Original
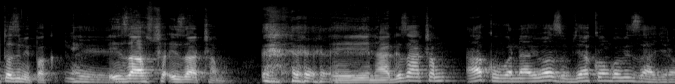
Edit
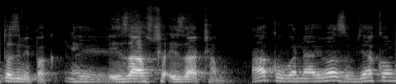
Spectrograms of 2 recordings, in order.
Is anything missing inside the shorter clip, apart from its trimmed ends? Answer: yes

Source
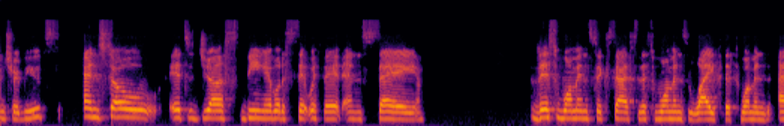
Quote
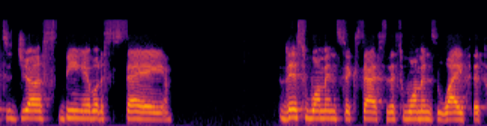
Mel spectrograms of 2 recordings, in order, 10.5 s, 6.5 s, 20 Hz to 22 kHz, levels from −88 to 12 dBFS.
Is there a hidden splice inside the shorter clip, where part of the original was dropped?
yes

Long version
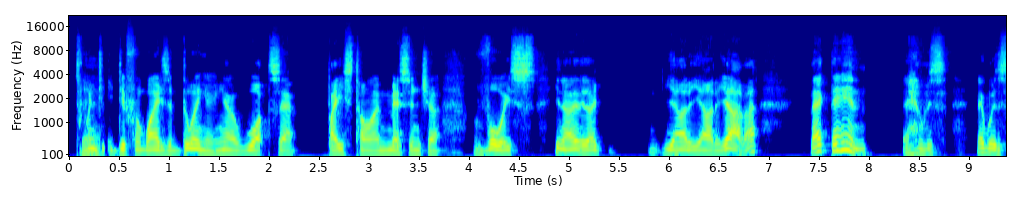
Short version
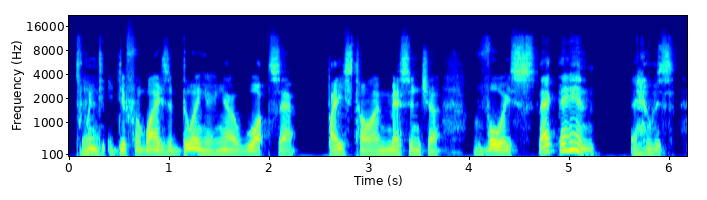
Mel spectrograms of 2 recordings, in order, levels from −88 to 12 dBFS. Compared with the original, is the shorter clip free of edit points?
no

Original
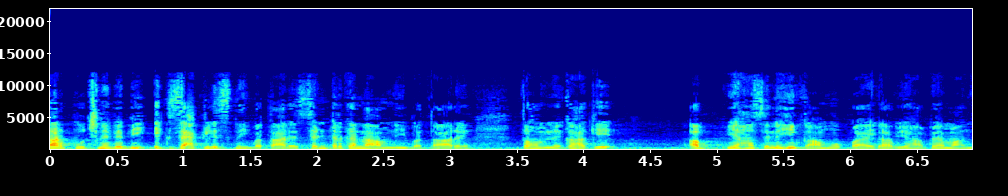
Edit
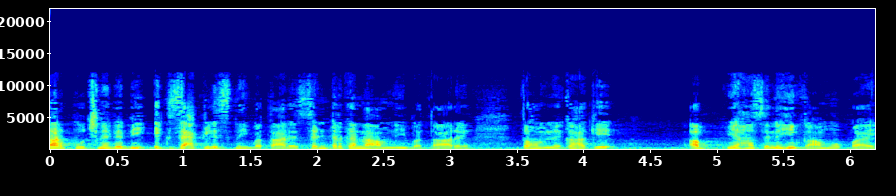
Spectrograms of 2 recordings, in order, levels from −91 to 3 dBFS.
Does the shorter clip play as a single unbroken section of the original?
yes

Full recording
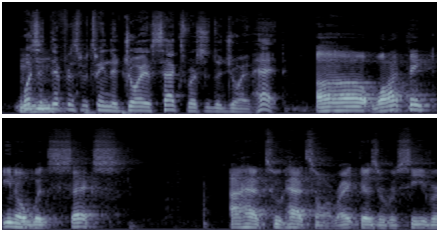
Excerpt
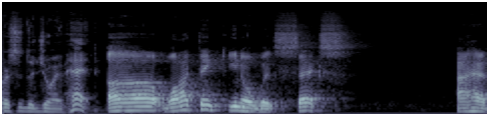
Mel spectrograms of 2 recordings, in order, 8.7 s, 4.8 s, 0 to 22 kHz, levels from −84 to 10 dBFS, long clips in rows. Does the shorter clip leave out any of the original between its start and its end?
yes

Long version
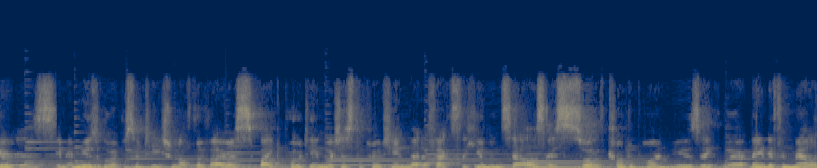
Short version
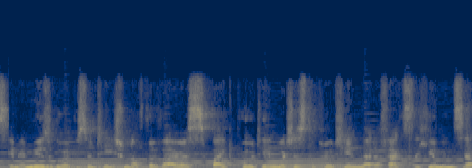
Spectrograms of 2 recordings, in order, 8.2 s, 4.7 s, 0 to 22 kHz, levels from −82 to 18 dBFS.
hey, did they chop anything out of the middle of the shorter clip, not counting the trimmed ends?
no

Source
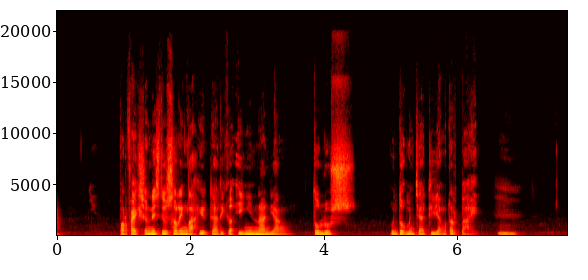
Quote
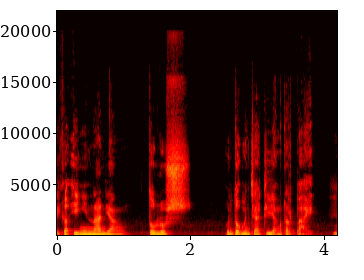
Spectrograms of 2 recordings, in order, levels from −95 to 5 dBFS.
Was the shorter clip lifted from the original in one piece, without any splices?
yes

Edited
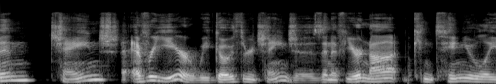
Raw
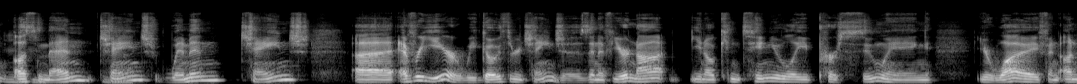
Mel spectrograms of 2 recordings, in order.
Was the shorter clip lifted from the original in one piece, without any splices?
no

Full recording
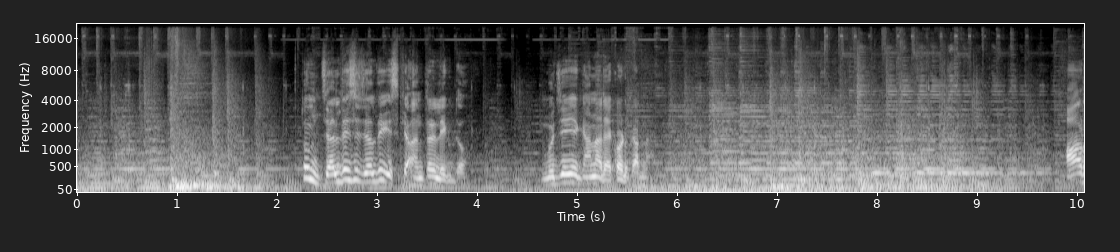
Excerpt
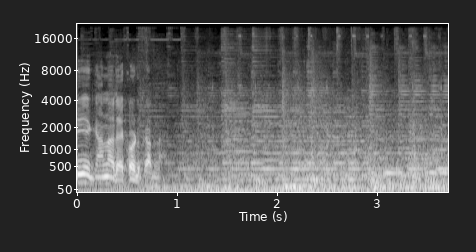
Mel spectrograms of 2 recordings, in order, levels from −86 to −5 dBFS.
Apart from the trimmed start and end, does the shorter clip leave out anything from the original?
no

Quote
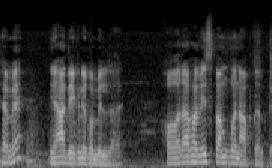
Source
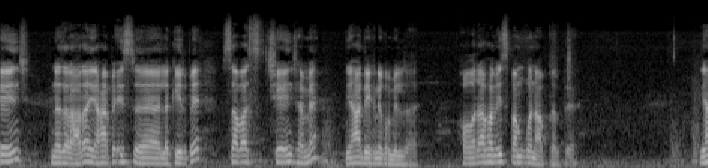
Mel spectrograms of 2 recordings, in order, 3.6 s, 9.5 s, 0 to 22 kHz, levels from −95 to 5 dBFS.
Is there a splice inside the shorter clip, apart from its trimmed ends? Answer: no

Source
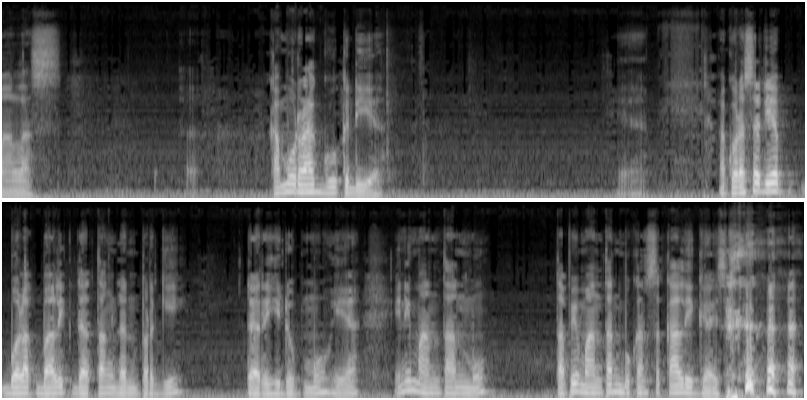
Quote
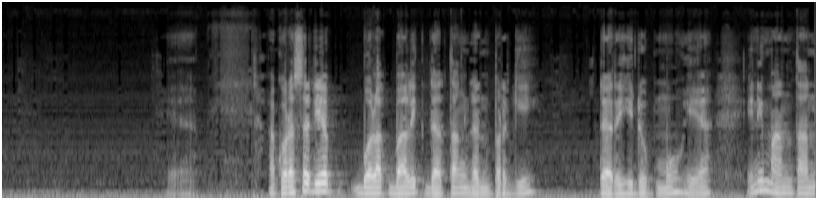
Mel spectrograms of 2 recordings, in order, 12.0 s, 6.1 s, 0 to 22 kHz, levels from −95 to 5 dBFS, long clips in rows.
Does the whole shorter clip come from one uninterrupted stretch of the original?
yes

